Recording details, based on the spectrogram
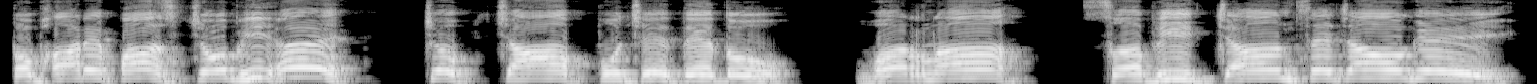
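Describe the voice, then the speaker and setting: Cruel boastful bandit, horror story, acted by a man: high-pitched, unhurried menace. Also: expressive, fairly bright tone, smooth, highs cut off, full character voice. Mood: threatening. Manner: slow, menacing. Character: cruel male forest bandit, threatening and boastful.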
